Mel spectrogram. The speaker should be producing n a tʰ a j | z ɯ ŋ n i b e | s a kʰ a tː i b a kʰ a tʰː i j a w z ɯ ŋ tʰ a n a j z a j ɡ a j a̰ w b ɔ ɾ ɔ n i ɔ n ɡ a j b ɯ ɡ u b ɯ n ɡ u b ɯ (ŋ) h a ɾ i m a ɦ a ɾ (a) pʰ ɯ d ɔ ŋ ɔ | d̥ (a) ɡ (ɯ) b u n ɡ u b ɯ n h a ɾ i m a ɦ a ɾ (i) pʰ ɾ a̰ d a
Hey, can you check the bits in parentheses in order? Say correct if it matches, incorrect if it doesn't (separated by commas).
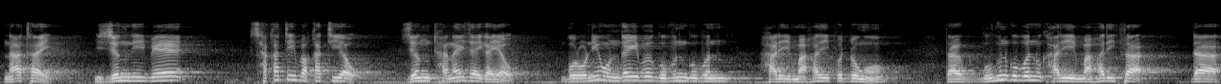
incorrect, incorrect, correct, incorrect, correct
